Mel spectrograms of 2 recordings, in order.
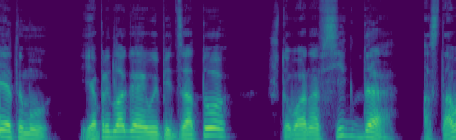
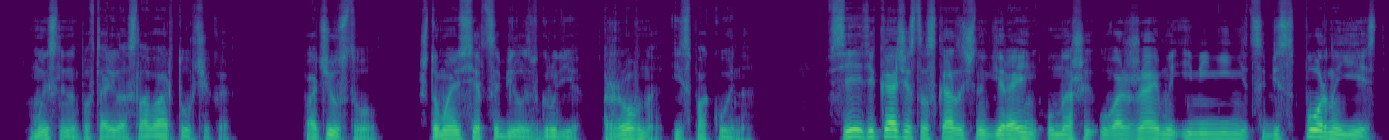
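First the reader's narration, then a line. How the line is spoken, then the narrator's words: Plain. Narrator (Russian): сказал Прохоров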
